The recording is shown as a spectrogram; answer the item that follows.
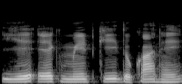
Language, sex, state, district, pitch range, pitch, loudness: Hindi, male, Jharkhand, Jamtara, 120-130 Hz, 125 Hz, -20 LUFS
